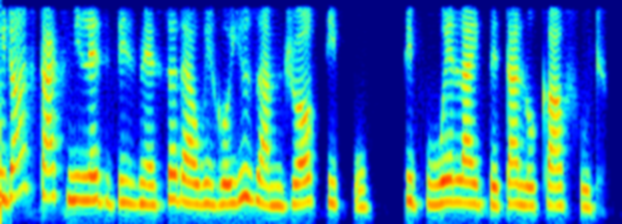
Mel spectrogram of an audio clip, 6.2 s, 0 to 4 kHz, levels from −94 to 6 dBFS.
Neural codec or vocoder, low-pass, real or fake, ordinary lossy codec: codec, 24 kHz, 0.9 kbps, WavTokenizer, large speech release; 3.6 kHz; fake; none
